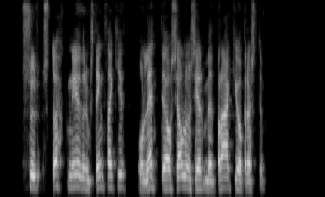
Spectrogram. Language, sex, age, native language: Icelandic, male, 50-59, Icelandic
